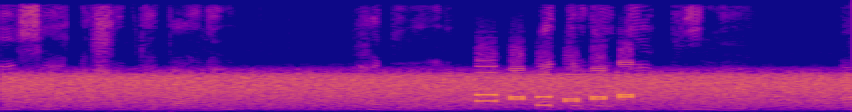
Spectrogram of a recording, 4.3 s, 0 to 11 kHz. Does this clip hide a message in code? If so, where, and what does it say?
Yes: multi-frequency trunk signalling (R1, as on North American trunks) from 2.4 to 3.2 s, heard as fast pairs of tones, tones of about 70 ms, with phone line noise and speech in Marathi. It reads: KP 0760 ST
